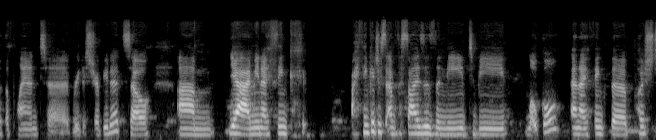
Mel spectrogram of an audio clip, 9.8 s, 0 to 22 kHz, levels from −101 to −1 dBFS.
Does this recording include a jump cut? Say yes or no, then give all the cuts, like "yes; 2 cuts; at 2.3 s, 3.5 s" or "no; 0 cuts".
no; 0 cuts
